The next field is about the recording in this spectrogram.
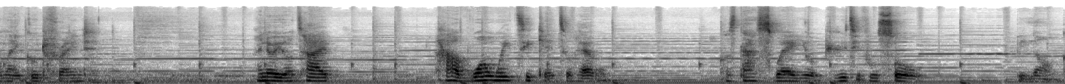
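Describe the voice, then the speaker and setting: An actress playing a young bride-to-be who speaks earnestly and tenderly to a devoted friend, sometimes in a whisper. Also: female voice, deep voice, darkish tone. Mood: mournful. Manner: earnest, solemn, partly whispered.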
